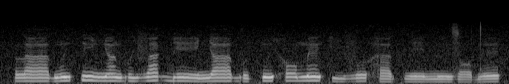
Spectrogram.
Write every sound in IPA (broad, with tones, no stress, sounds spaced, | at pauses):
l aː˨ ɡʷ ĩ˧ k͡p ĩ˦˨ ɲ ã˧ ɡʷ i˨ v a˦ ɡ͡b eː˦˨ ɲ aː˦ ɡʷ ɨ˨ kʷ ĩ˧ h ɔ˦ m ɛ̃˦ k i˨ v o˦ h a˨ kʷ eː˨ m ĩ˨ z ɔ˨ d ɛ̃˦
